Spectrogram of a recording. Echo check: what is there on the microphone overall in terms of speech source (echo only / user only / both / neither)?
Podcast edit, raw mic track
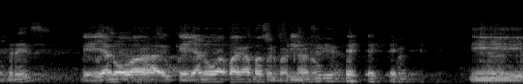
both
